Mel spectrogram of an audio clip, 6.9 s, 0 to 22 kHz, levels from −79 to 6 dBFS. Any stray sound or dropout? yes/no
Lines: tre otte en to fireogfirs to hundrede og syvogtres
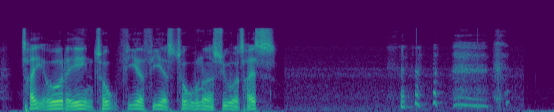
yes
